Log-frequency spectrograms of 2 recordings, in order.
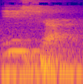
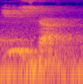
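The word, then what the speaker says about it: אִשָּׁה: Esta será llamada, en el original dice, esta será llamada Isha, así se pronuncia, Isha, porque del Ish fue tomada.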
